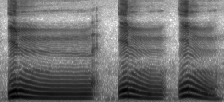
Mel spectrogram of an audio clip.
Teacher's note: tadi apabila kita menyebut huruf mim dan Nun musyaddadah ia akan kita akan merasakan satu getaran di hidung kita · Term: wajibul ghunnah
